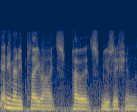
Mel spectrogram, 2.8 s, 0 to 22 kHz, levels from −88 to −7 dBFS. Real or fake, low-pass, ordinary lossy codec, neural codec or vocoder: real; 7.2 kHz; Opus, 16 kbps; none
